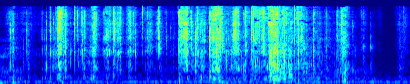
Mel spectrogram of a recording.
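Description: Crinkling of a trading-card pack wrapper as it is torn open and handled, a dense crackle that is loudest in the second half.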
